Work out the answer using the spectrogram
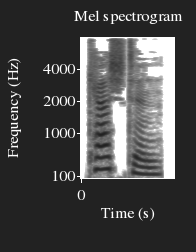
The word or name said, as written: kashton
